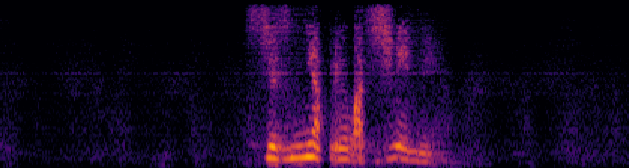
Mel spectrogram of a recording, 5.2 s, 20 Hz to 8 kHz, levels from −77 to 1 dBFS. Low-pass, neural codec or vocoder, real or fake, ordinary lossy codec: 7.2 kHz; codec, 44.1 kHz, 0.9 kbps, DAC; fake; none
